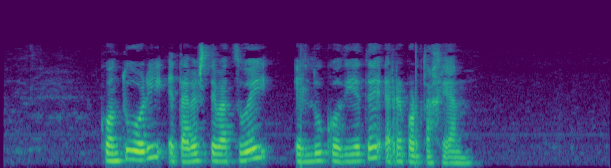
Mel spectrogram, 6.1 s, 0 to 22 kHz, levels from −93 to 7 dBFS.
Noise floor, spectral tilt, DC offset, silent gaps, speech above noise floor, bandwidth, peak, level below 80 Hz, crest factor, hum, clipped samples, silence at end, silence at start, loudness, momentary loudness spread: -62 dBFS; -6 dB/octave; under 0.1%; none; 45 dB; 7.8 kHz; -2 dBFS; -58 dBFS; 18 dB; none; under 0.1%; 1.4 s; 1.05 s; -18 LUFS; 10 LU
